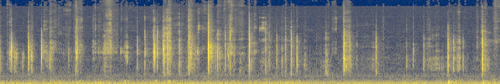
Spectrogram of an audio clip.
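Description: Long pink fingernails scratch across the inner surface of an empty, shallow white cardboard box lid. Quiet, dry scratching strokes come with many short, crisp ticks and taps. The ticks stop instantly over a steady low hum.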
